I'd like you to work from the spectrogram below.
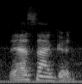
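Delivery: sympathise, then give in to giggles; real giggling. Real, not acted. Streamer pities Mikey, giggling. Still amused at poor Mikey.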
